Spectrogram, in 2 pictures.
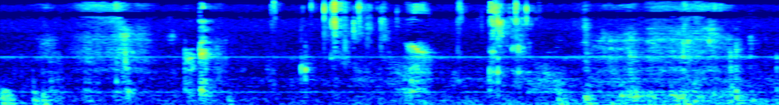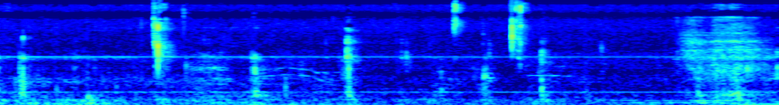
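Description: Faint close-up mouth sounds of someone eating spaghetti: soft chewing with scattered small wet clicks, and a short breathy sound near the end.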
